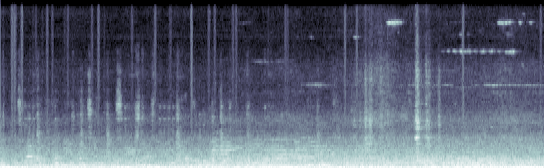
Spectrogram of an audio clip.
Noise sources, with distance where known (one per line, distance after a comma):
non-machinery impact, near
car horn, far
music from a moving source, far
